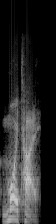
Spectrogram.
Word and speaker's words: Muay Thai: It's Muay Thai. Is that how you pronounce it? Uh, Muay Thai.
